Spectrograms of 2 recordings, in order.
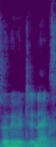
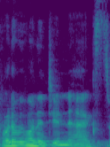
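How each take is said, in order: First: Soft whispered repeat of "What do we do next?"; muttered aside, barely voiced; whispered to herself. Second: Said in the usual way. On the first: Real, not acted. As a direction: drop to a private whisper.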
